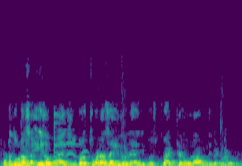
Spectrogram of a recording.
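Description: A man's voice: extremely high pitch, very animated, very fast, echoey room, music in the background. A young man playing a brash barber in a comic sketch, bossing and stalling his customers in a small shop. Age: young adult.

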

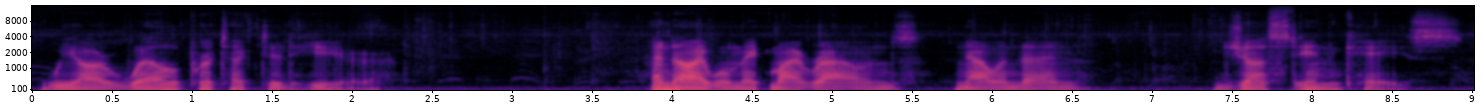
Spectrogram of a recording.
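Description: A man playing a calm, reassuring dragon merchant in a measured way for an ASMR audio roleplay. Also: deep voice, heavily acted. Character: calm male dragon merchant guarding a desert camp.

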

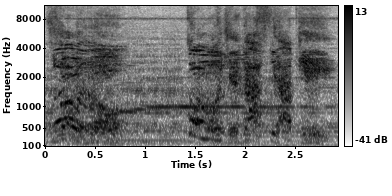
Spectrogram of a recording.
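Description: High-pitched, menacing masked villain. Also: male voice, animated, slow, over loud music, exaggerated voice. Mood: outraged. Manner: melodramatic, threatening. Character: menacing masked male villain, hot-tempered gang leader. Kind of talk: animated cartoon dubbing.

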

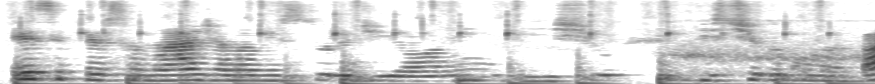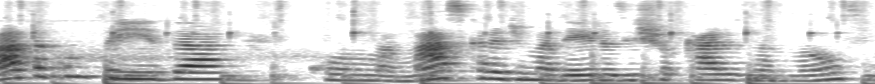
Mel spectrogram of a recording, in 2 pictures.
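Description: A young woman from Brazil tells a folk tale and teaches rhythm to children, slow and emphatic on key words, seated on the floor of a bright room and recorded by a camera some distance away. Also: mid-range voice. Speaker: music teacher. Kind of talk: storytelling lesson for children. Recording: echoey room, noisy, mic far off.

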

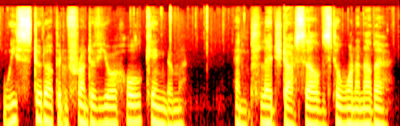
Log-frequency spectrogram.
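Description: A man playing a possessive, menacing villain husband who is tender to his spouse, in a slow, soothing, theatrical manner for a roleplay audio drama. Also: mid-range voice, little pitch movement, a little mellow, no room sound, lightly acted.

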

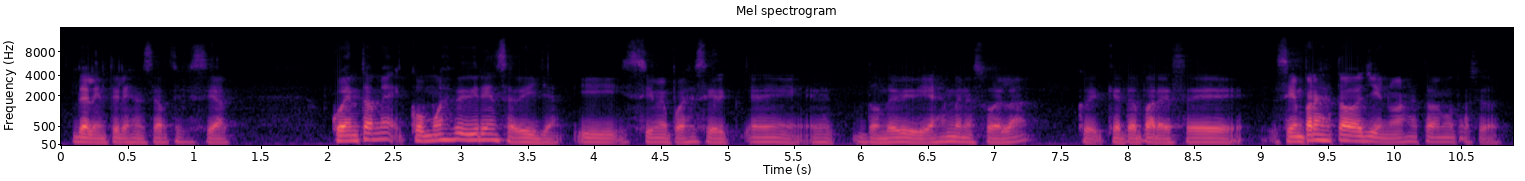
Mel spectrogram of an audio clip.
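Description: A man hosting a casual interview, talking thoughtfully with many pauses, fillers and little check-ins. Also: low voice, mellow. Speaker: interview host. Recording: dull lo-fi sound.

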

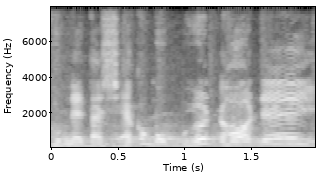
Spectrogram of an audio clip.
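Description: A man's voice: high-pitched, very animated. A man voicing a menacing, boastful tiger in a cartoon fairy tale. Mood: menacing, gloating. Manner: boastful, taunting, drawn-out threats. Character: menacing tiger who threatens, then pleads. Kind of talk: cartoon voice acting. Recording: loud music bed behind voice.

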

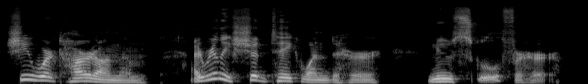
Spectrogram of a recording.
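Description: Guy doing a nice mellow man teacher from a kids book, talking to himself, slow and gentle. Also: mid-range voice, big pitch swings, creaky, full character voice. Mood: musing. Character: kindly, mild male schoolteacher musing to himself.

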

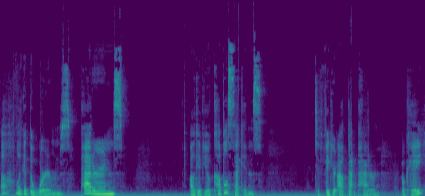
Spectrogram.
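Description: A woman's voice: lowish voice, sing-song, slow, pauses often, a little hiss or hum. A woman teacher leading a children's read-along lesson, encouraging, asking questions and chanting patterns aloud. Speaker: teacher reading a picture book to children. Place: indoors at a table.

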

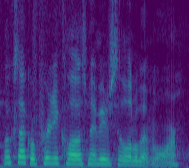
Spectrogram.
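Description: A woman's voice: medium pitch, expressive, very fast. Woman talking thru an oil change in her garage, easygoing, pokes fun at herself, echoey shop with long reverb, faint music behind. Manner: chatty, self-deprecating, laughs off mishaps. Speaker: car vlogger doing her own maintenance. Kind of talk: casual how-to narration while working. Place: home car garage with a lift.

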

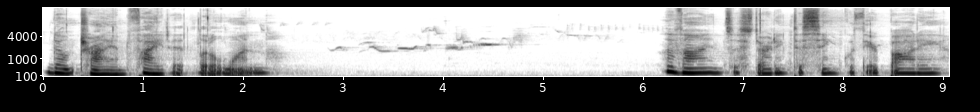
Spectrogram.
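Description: A woman voicing an imperious, calm forest goddess in a breathy, whispering ASMR roleplay, with stately, measured delivery. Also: medium pitch. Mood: softly menacing, coaxing. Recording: long reverberant echo.

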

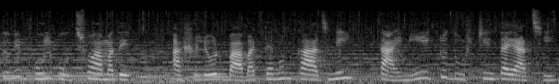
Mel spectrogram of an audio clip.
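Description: A woman voicing a gentle, anxious village mother in a cartoon fairy tale, polite and homely. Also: a little high, fairly quick, over music, natural voice. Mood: worried. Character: gentle, worried village mother, hospitable and poor.

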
